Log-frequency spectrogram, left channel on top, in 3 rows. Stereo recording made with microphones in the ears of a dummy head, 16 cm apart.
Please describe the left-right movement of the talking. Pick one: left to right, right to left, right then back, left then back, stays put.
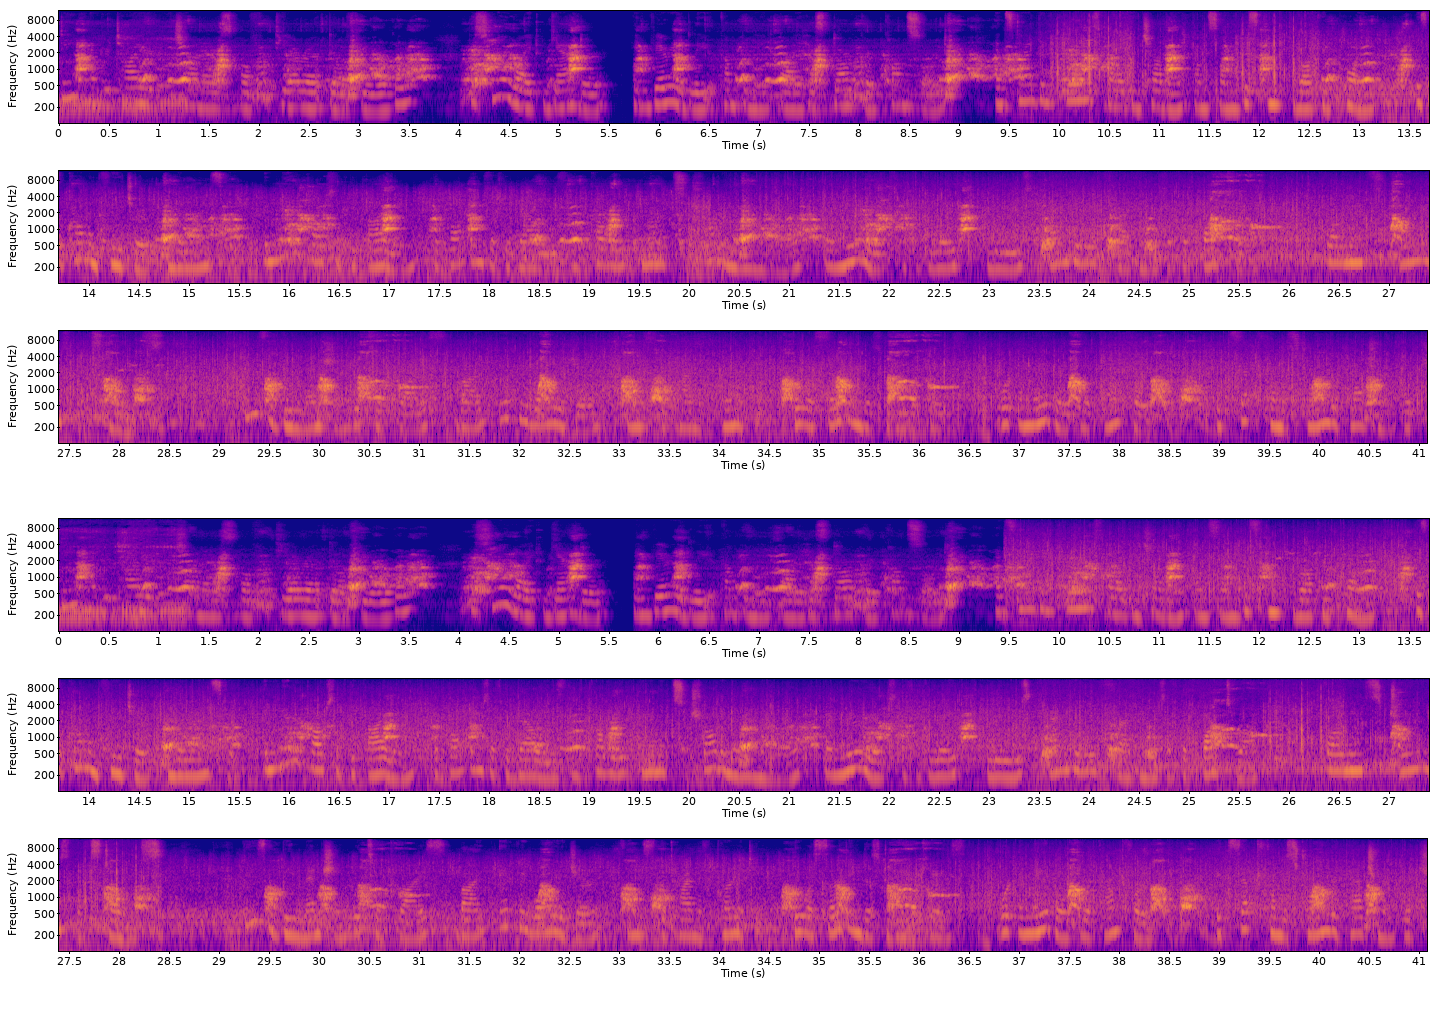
left to right.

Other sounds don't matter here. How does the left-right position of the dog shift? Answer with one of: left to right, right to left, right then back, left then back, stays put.
left to right.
